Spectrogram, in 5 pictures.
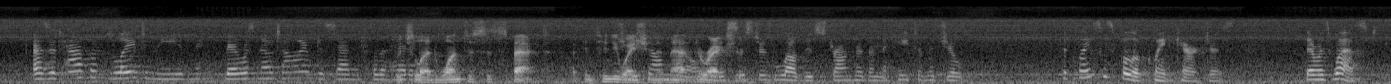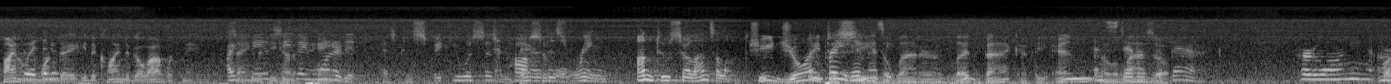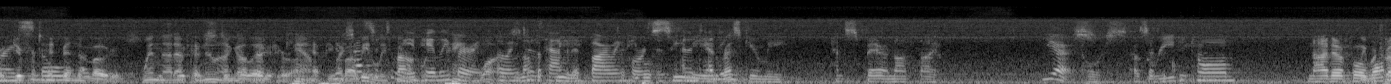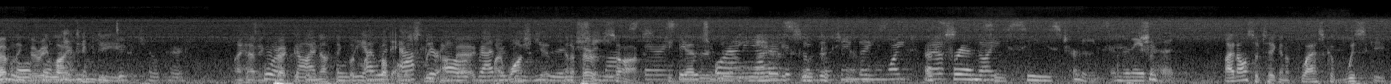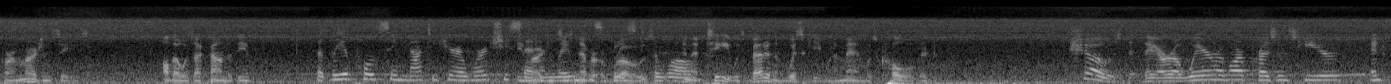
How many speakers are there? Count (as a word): ten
